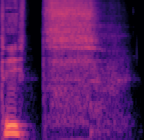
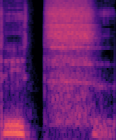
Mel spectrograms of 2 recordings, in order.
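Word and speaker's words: Dietz: En av dina nära vänner är ju Margot Götz då. – Mm. – Uttalar hennes efternamn rätt nu? – Margot Ditz. – En av dina, Puck Ditz. – En av dina bästa vänner är då Margot Ditz.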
